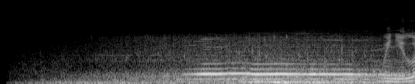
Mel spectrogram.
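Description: A low rumble fades in from silence, and about two seconds in a long, steady killer whale call joins it and holds to the end.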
